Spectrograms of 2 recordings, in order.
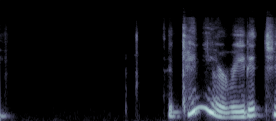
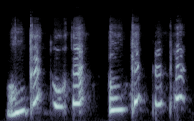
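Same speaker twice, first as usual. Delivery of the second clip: high, loud monkey call; monkey noise; 5 dB louder, much faster than usual. Shown as a demonstration. Teacher makes monkey noises so James can guess. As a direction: chatter like a playful monkey.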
